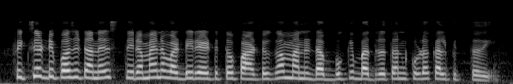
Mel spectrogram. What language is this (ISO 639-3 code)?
tel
